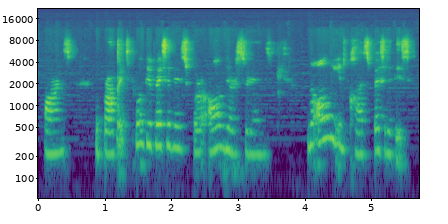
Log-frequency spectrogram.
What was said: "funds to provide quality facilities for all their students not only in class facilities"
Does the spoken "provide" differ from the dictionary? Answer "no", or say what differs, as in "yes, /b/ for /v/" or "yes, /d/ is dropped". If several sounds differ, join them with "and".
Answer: yes, /f/ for /v/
